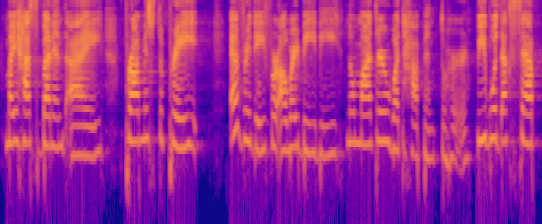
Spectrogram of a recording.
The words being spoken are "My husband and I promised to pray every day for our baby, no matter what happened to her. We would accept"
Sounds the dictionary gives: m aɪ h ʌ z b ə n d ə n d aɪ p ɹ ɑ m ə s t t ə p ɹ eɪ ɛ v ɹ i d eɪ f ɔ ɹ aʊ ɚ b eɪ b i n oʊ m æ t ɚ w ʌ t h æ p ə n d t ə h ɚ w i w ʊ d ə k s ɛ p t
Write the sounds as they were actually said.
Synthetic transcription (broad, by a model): m aɪ h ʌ s b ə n ə n d aɪ p ɹ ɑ m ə s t t ə p ɹ eɪ ɛ v ɹ i d eɪ f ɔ ɹ aʊ ɚ b eɪ b i n oʊ m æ t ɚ w ʌ t h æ p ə n d t ə h ɚ w i w ʊ d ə k s ɛ p t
